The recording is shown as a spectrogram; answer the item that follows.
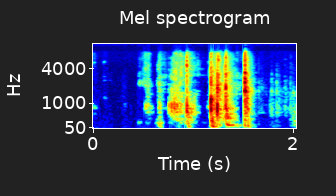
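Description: Faint shuffling of a deck of cards: a few soft, crisp flicks and riffling bursts, irregular and quick, with short pauses between them and no talk.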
